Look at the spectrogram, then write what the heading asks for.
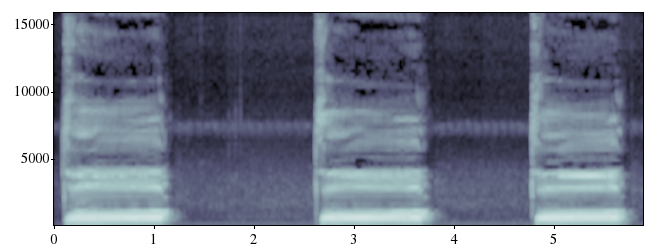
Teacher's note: زبان کی نوک کو ہم نے اوپر کے دانتوں کی جڑوں میں تھوڑا سا زور دے کے ادا کرنا ہے۔ زبان کی نوک کو اوپر کے دانتوں کی جڑوں سے ہم نے ان حروفوں کو ادا کرنا ہے۔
